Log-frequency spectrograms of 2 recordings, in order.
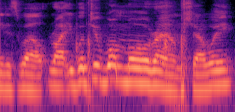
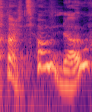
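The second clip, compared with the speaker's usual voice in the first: laughing; 13 semitones higher, 10 dB louder than usual. Real, not acted. Laughing at a confusing drawing.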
